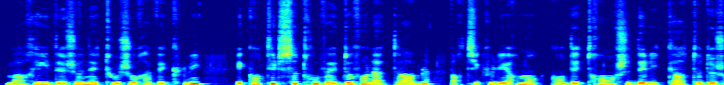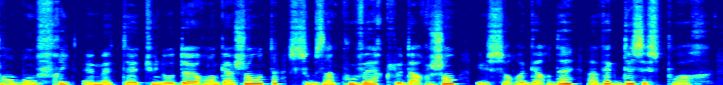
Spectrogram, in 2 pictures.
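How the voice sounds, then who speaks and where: A woman narrating a classic children's novel as an audiobook, measured and clear. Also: mid-range voice, warm tone, no room sound, clean studio sound.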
